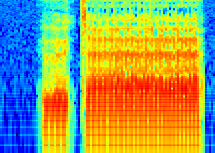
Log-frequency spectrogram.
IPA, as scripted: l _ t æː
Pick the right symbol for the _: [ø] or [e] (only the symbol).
ø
